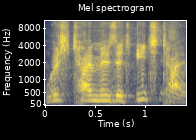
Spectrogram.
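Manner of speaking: crude, put-on caveman voice. Taking his turn, doing it in his best caveman voice. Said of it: "I will do it in my best caveman voice".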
